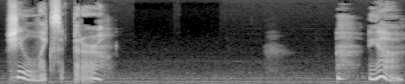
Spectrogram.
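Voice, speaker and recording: In an intimate ASMR roleplay, a woman plays a boss who is teasing, cynical and flirtatious, speaking sardonically and often slipping into breathy whispers. Her voice is on the low side and her delivery is heavily acted.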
